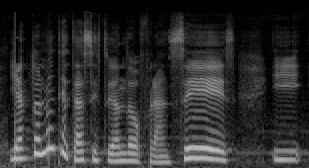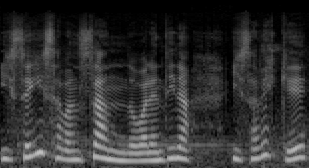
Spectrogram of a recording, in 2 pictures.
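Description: A woman in a Rioplatense accent, fairly high-pitched, with lively intonation and a fairly slow pace. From Argentina, Buenos Aires. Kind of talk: casual interview.

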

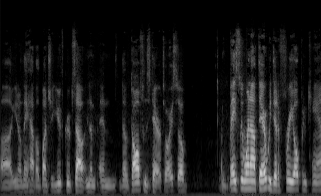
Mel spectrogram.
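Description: A man with an American accent talks at a very fast pace with ordinary pitch variation, the sound dry and close with no echo. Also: medium pitch for a man. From Connecticut, Winsted. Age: 50s. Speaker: football players' union manager. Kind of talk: interview.

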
